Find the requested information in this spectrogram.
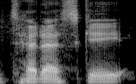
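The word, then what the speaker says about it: Tedeschi: I host the unofficial Tedeski Trucks Italian pronunciation, Tedeski.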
